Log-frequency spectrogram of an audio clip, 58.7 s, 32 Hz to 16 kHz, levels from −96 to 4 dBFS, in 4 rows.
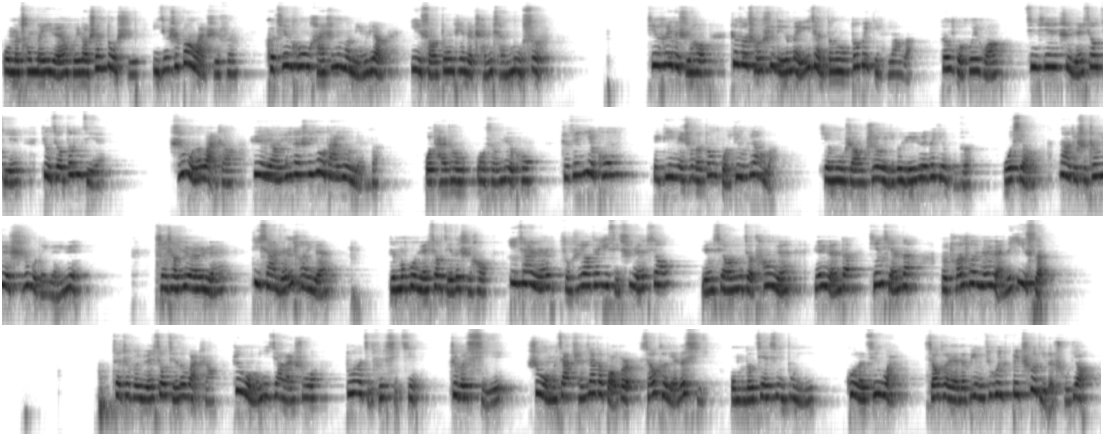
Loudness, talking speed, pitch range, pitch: -19 LUFS, 250 characters per minute, 245-330 Hz, 280 Hz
